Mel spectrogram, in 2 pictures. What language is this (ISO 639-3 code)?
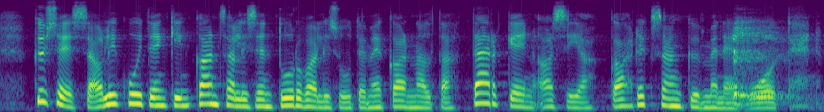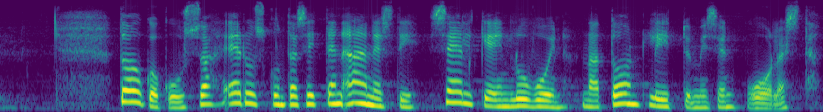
fin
